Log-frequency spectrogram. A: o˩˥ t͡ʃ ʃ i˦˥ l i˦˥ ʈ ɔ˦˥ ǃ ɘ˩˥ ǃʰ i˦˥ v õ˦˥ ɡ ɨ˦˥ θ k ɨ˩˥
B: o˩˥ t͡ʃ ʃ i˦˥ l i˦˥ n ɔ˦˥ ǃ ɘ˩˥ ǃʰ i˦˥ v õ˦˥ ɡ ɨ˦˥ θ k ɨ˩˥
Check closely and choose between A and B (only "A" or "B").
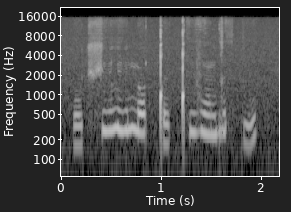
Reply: B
